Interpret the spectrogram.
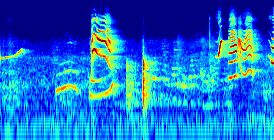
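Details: A pet parrot trained to say "mummy" and "papa": a soft whistled glide, a low hum-like tone, a sharp tonal squawk with stacked overtones, a click, then a rising and falling squawking phrase, with quiet gaps between.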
